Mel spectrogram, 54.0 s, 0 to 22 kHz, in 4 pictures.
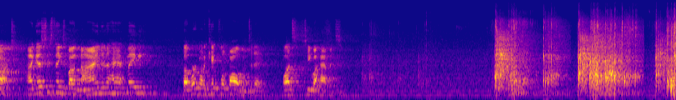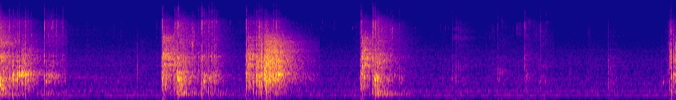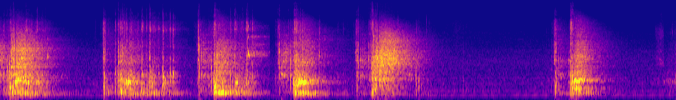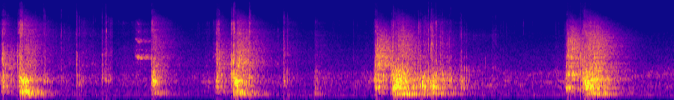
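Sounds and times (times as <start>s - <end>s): skateboards hitting pavement: 9.7s - 24.6s, 26.7s - 35.9s, 38.0s - 39.4s, 40.2s - 54.0s.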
